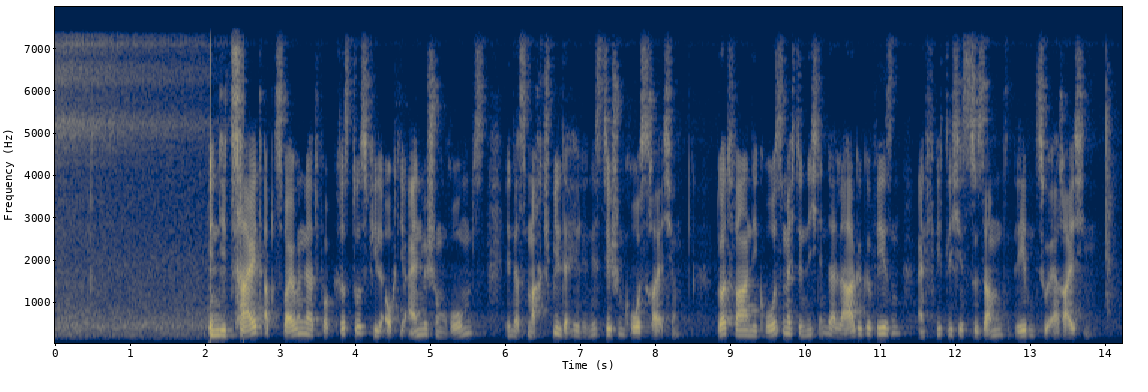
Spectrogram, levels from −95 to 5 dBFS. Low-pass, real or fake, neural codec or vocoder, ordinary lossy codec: 7.2 kHz; real; none; none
